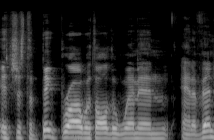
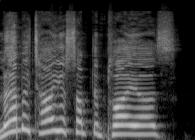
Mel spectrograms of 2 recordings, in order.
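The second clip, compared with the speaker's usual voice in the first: loud, high, belted put-on British accent; 12 semitones higher, 5 dB louder than usual. Imagining Paige coming out during the break, Paige impression, British accent. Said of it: "That's my British accent".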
